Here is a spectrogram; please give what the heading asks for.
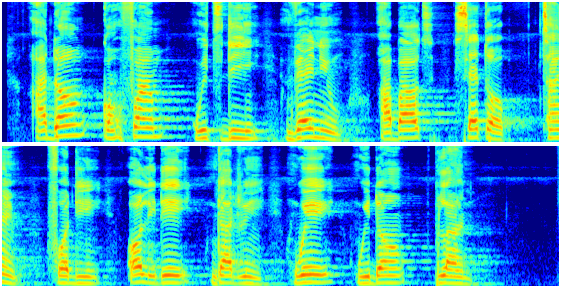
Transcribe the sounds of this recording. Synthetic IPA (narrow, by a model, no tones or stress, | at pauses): adɔ̃nkɔ̃nfamwitdi | vɛnju | abaʊtsɛtɔp̚ | tʰãɪ̃m | fɔdi | ɔlide | ɡadɹĩn | we | widɔ̃n | plãn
